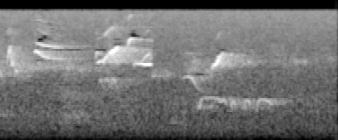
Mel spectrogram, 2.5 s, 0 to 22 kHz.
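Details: Adult red-whiskered bulbul at Ubon Ratchathani, Thailand, on 26 December 2020, giving quick high whistled sweeps followed by a lower drawn-out whistle, against a constant hiss of outdoor noise.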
